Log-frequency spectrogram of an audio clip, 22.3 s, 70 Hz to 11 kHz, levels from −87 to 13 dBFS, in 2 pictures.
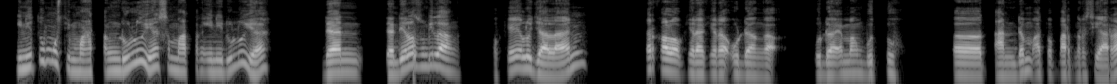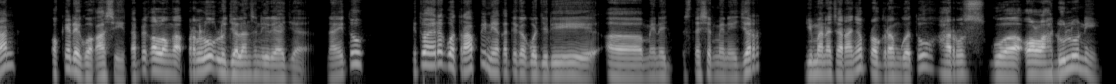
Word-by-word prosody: ini 180 +3 -1
tuh 280 +6 -7
musti 260 -11 -4
mateng 150 +1 -3
dulu 205 - -1
ya 195 -4 +1
sematang 155 -4 -2
ini 150 0 -5
dulu 190 +12 -5
ya." - - +1 0.5
Dan 145 +1 +5 0.2
dan 130 +2 +2
dia 170 - +2
langsung 205 -1 0
bilang, 160 -10 +4 0.3
"Oke 165 +4 -3
lu 180 -1 +1
jalan 125 - +5 0.6
ntar - - -3
kalau 150 -4 +8
kira-kira 130 0 +1
udah 130 -1 -1
nggak, - - 0 0.4
udah 125 0 +1
emang 135 -1 -5
butuh, 135 -1 -10 0.6
eee, 120 -1 +5 0.2
tandem 120 +4 -1
atau - - -6
partner 120 -2 -3
siaran, 195 - +1 0.4
oke 185 - -4
deh - - +4
gua - - +1
kasih. 110 -4 -6
Tapi 160 +9 -7
kalau 150 -2 +7
nggak - - +4
perlu 160 +6 +2
lu 150 -5 -3
jalan 125 -2 0
sendiri 120 -3 -4
aja." 110 -1 -7 0.2
Nah, 115 +2 -7
itu 235 - -3 0.5
itu - - -18
akhirnya 235 +2 +1
gua 215 - +2
terapin 160 +3 +1
ya 145 - -2
ketika 145 -1 -5
gua 130 0 -3
jadi, 125 -2 -4
eee, 110 -2 0
manaj 120 0 -11 0.2
station 125 -1 -9
manager 120 - -3 0.5
gimana 130 0 0
caranya 130 +8 0
program 120 -10 -1
gua 115 - +1
tuh, 195 - -7
harus 130 -2 -2
gua 125 -1 +5
olah 130 -1 +6
dulu 155 +8 +1
nih, 135 - -12
135 Hz, 180 wpm, -24 LUFS, 125-165 Hz, 0.6 s, kalau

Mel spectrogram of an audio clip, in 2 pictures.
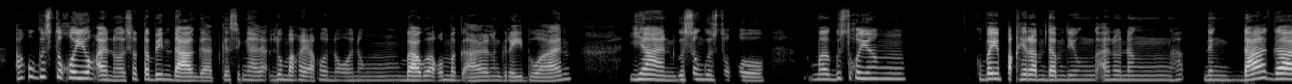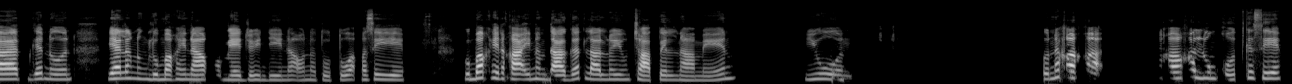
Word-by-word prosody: Ako, 305 +7 -6
gusto 345 0 -2
ko 305 - +5
'yong 285 -2 +4
ano 195 -3 +2
sa 250 +7 -5
tabing-dagat 190 -8 +2
kasi 210 +2 -8
nga 200 -1 -5
lumaki 215 -2 -4
ako 200 +3 -8
noon 185 -1 -13
no'ng 190 0 -17 0.3
bago 195 0 +4
ako 190 -2 -4
mag-aaral 190 -2 -5
ng 190 - -13
grade 180 -2 -4
1, 175 +7 -2 0.6
'yan 230 -4 +2
gustong-gusto 215 0 -4
ko. 175 -2 -8 0.5
Ma 240 +1 -1
gusto 265 +5 -6
ko 290 - -2
'yong 260 -2 -1 0.7
kumba 245 +1 +2
'yong 255 - +3
pakiramdam 220 -2 +1
'yong 215 0 -9
ano 215 +1 -6
ng, 205 0 -9 0.3
ha 225 - -12 0.3
ng 210 0 -6 0.2
dagat 245 -1 +7
gano'n. 240 -2 -4 0.4
Kaya 265 +1 +8
lang 290 - -1
no'ng 250 -2 -10
lumaki 235 0 -2
na 225 0 +5
ako 220 - -22
medyo 210 -1 +2
hindi 205 -1 -8
na 210 -1 -8
ako - - -13
natutuwa, 205 +2 -10
kasi 220 -1 -4 0.6
kumba 280 +5 +5
kinakain 250 -4 +4
ng 255 - -7
dagat 215 +4 +4
lalo 230 -2 +1
na - - -1
'yong 230 0 -13
chapel 210 -1 +1
namin, 195 +7 -6 0.7
'yon. 235 -1 -9 2.0
Nakaka 310 - +3 0.6
nakakalungkot 280 -5 -2
kasi 275 -2 -1
225 Hz, 140 wpm, -21 LUFS, 205-255 Hz, 2.0 s, Kaya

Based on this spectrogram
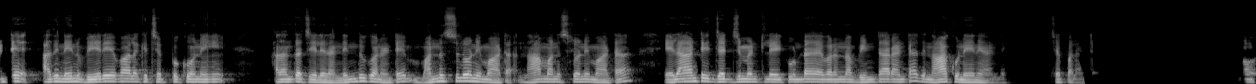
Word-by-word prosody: అంటే 130 +4 0 0.3
అది 135 +3 +3
నేను 130 +1 +4
వేరే 125 +5 +5
వాళ్ళకి 135 0 0
చెప్పుకొని, 120 0 0 0.7
అదంతా 115 +3 +3
చేయలేదండి. 100 -3 +1
ఎందుకనంటే 125 -6 0 0.2
మనసులోని 145 +5 +2
మాట, 95 -2 -1 0.2
నా 110 - +1
మనసులోని 120 +1 -2
మాట 100 -2 -3 0.6
ఎలాంటి 140 +4 +3
జడ్జ్‌మెంట్ 125 0 +1
లేకుండా 115 +2 +1
ఎవరైనా 115 0 0
వింటారంటే 115 +4 -1
అది 135 -5 -3
నాకు 120 +1 +2
నేనే 100 -2 -1
అండి 80 -1 -17 0.5
చెప్పాలంటే. - - -9 1.5
అవు - - -6
120 Hz, 120 wpm, -22 LUFS, 115-130 Hz, 1.5 s, వేరే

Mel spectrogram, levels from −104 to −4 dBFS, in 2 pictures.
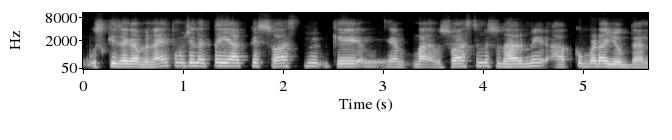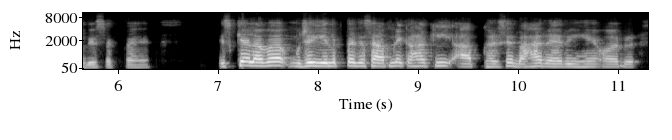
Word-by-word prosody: उसकी 185 - -1
जगह 165 -1 +4
बनाएँ, 155 +5 -1
तो 205 -1 -8
मुझे 200 +1 -1
लगता 195 +1 -3
है - - +4
ये 195 - +3
आपके 190 +1 -1
स्वास्थ्य 185 +1 -4 0.2
के 170 0 +1 0.5
यम 155 0 -7 0.2
म 155 - -3
स्वास्थ्य 175 +4 -1
में 200 - -2
सुधार 165 -3 +1
में 190 +4 -4
आपको 150 +5 -7
बड़ा 170 0 +3
योगदान 140 -4 -2
दे 130 +1 -4
सकता 130 -2 -11
है। 130 0 -13 0.7
इसके 180 +6 +2
अलावा 215 0 +7
मुझे 185 +3 +6
ये 195 -1 +7
लगता 200 +1 +1
है 200 - +2
जैसे 195 0 +1
आपने 190 +3 +2
कहा 190 0 -2
कि 205 0 -1 0.2
आप 165 0 -5
घर 160 0 -4
से 195 +6 -2
बाहर 170 +3 -1
रह 170 -2 -1
रही 160 -1 -5
है 160 0 -7
और 150 -1 -6
175 Hz, 220 wpm, -22 LUFS, 160-195 Hz, 0.7 s, अलावा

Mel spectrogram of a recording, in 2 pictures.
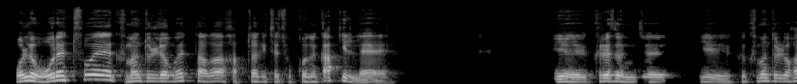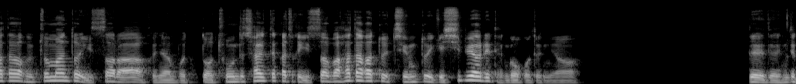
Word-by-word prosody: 원래 165 +5 +6
올해 200 +4 +5
초에 220 0 +4
그만두려고 150 -3 -1
했다가 150 -4 0
갑자기 130 -1 -5
제 120 -2 -5
조건을 120 +2 -6
깎길래 105 - -1 1.6
예, 115 -4 +2
그래서 145 0 +2
인제 110 0 -3 0.3
예 105 -4 -5
그 125 - -10
그만두려고 150 -1 -3
하다가 165 -1 +1
"그럼 120 -2 -7
좀만 175 +1 +1
더 160 - +1
있어라. 110 -6 0
그냥 100 0 -6
뭐 95 0 -10
너 100 - -3
좋은데 125 +3 -2
찾을 170 +5 +2
때까지 150 -3 -1
그 - - -3
있어 105 +10 -1
봐." 135 - +4
하다가 175 -1 +4
또 155 - -2
지금 120 +1 -2
또 - - -1
이게 - - -2
12 190 - +3
월이 180 -4 +6
된 - - -11
거거든요. 85 0 -7 1.7
네네. 110 -3 +2
근데, 105 +5 -4
135 Hz, 315 characters per minute, -24 LUFS, 110-165 Hz, 1.7 s, 원래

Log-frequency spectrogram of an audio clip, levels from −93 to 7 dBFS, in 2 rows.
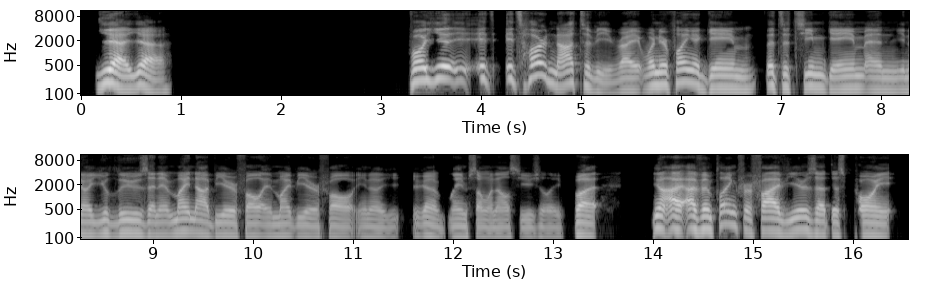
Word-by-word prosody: Yeah, 180 +1 +9
yeah. 130 -5 +3 2.4
Well, 205 +4 +6
yeah, 230 +3 +5
it 205 -2 0
it 240 - -1
it's 235 -1 -1
hard 280 +4 +3
not 180 +3 +1
to 160 -3 -3
be 110 -6 -7
right? 120 +3 -1
When 155 +4 +1
you're 170 -1 +3
playing 195 -1 +1
a 170 - 0
game, 135 0 -1
that's 160 -2 -1
a - - -1
team 150 +1 -3
game 130 +1 -2
and, 120 -1 -4
you 125 - -6
know, 125 0 -3
you 120 +3 -5
lose 130 +1 -4
and 120 -1 -4
it 120 0 -5
might 140 +3 -1
not 130 -4 -2
be 120 - -8
your 115 -1 -3
fault, 110 +1 -4
it 105 - -8
might 110 0 -7
be 105 - -10
your 100 -2 -6
fault. 95 -1 -6
You 95 - -11
know, 95 -1 -8
you 90 +1 -13
you're 105 - -14
gonna 110 -4 -4
blame 95 +2 -9
someone 95 -2 -8
else 90 0 -9
usually. 90 0 -12
But, 120 -2 +2 0.5
you 175 - +1
know, - - +5
I 165 +1 +6
I've 165 - +3
been 165 -1 +2
playing 210 +4 -3
for 150 -4 -4
5 145 -1 +3
years 150 0 -2
at 125 -2 -1
this 120 -1 -5
point, 115 -2 -2
125 Hz, 215 wpm, -22 LUFS, 110-155 Hz, 2.4 s, Yeah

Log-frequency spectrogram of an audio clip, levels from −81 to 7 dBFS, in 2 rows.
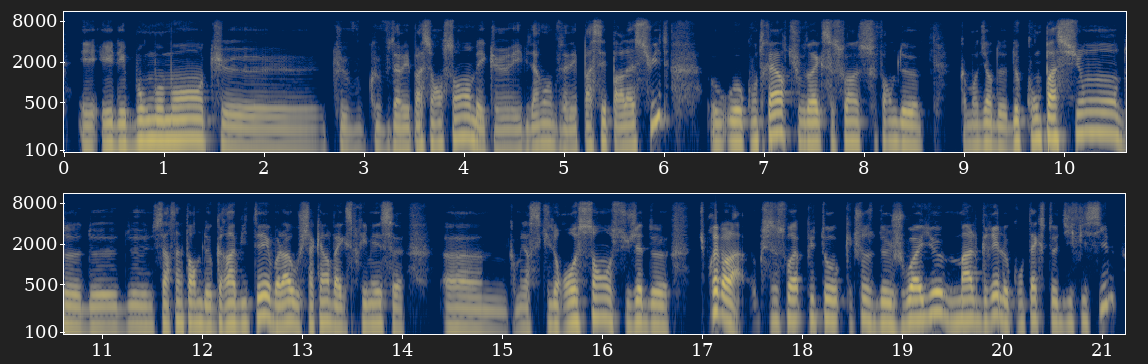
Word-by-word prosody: et 115 +1 -3
et - - +2
les 120 0 0
bons 135 +4 +1
moments 140 +1 +4
que 105 -4 -5
que - - -10
vous 100 -1 -9
que 105 +3 -11
vous 105 +2 -6
avez 105 0 -1
passés 115 +2 -3
ensemble 145 +3 0
et 100 - -2
qu'évidemment 100 +5 -5
vous 105 -4 -8
allez 100 0 -4
passer 115 +3 -2
par 110 -3 -2
la 115 +1 +1
suite? 285 - -1 0.4
Ou 125 +2 -2
ou, - - +6
au 130 - +4
contraire, 135 +7 +3
tu 175 - -12
voudrais 130 0 +4
que - - -7
ce 125 - -5
soit 135 +3 -1
sous 130 0 -9
forme 130 +1 -4
de, 120 -3 +1 0.3
comment 120 +2 -7
dire? 125 0 0
De 115 -1 -2
de 110 +5 +1
compassion, 170 +6 +2
de 125 -5 -1
de 120 +1 -2
d'une 120 +1 -5
certaine 130 +3 -2
forme 135 -1 +1
de 125 - +2
gravité, 135 +6 +2
voilà, 135 -1 +4
où 135 - 0
chacun 130 +3 -1
va 125 -3 +2
exprimer 130 +4 -3
ce, 130 -2 -4 0.5
hem, 110 -3 -4
comment 105 - -12
dire? 115 - -5
Ce - - -8
qu'il 130 0 -3
ressent 140 +5 +2
au 150 - 0
sujet 140 0 0
de 130 -2 0 0.3
tu - - -10
préfères, 195 -4 +8
voilà, 145 - +4
que - - -10
ce 145 - -5
soit 150 +2 +2
plutôt 150 0 -1
quelque 130 - -17
chose 150 -4 -2
de 135 0 +2
joyeux 150 +9 +5
malgré 150 +2 +2
le 145 -4 +1
contexte 140 +2 -4
difficile? 140 - -5
130 Hz, 210 wpm, -21 LUFS, 115-145 Hz, 0.5 s, préfères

